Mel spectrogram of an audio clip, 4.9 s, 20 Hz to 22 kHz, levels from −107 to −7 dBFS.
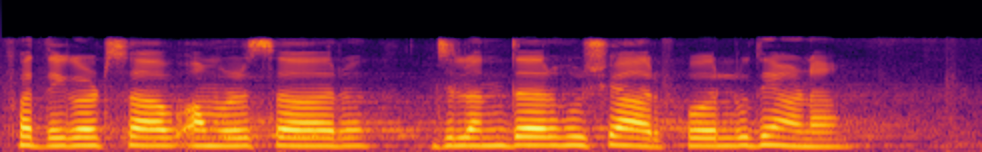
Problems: continuous background conversations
